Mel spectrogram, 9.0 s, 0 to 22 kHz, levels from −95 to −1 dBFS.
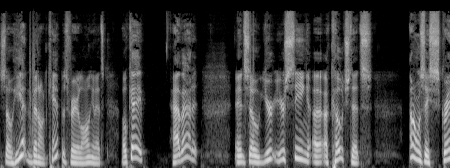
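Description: Loose connector crackle at 0.58 to 0.68 s, just before "on campus very long", and 4.99 to 5.07 s, before "you're you're seeing a", interrupts this speech clip: a worn contact briefly breaks, chopping the signal into scratchy bursts.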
